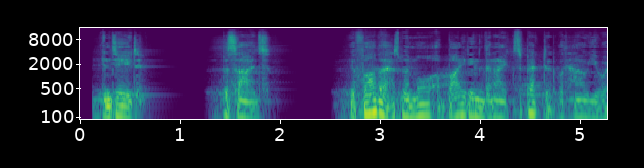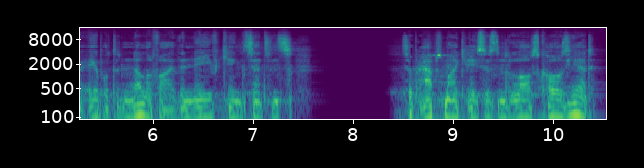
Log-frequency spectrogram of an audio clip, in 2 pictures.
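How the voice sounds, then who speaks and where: An actor voicing a stoic, weary dead Greek warrior and fatherly mentor in a video game, speaking in a measured, formal, restrained and gently grave way. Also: deep voice, lightly acted. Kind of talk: video game character dialogue.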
